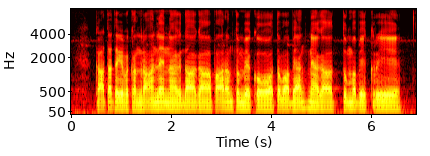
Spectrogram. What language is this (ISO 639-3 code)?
kan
